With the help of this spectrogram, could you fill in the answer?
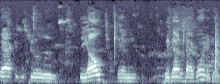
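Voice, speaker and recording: The man's pitch is fairly high with ordinary variation. He talks fairly slowly over noticeable background noise. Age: 70s. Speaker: motorcycle club vice president. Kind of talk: interview. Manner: halting.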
